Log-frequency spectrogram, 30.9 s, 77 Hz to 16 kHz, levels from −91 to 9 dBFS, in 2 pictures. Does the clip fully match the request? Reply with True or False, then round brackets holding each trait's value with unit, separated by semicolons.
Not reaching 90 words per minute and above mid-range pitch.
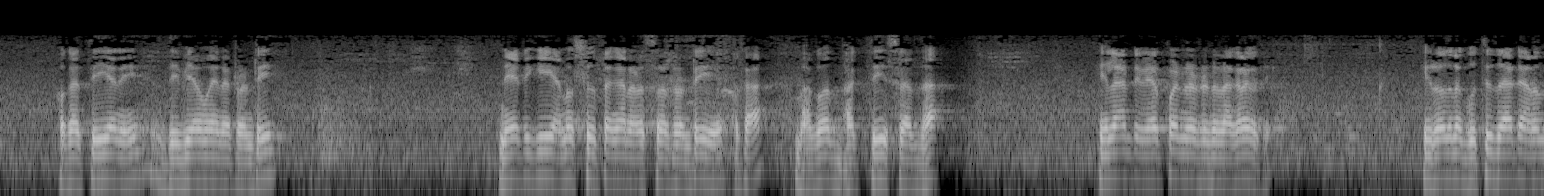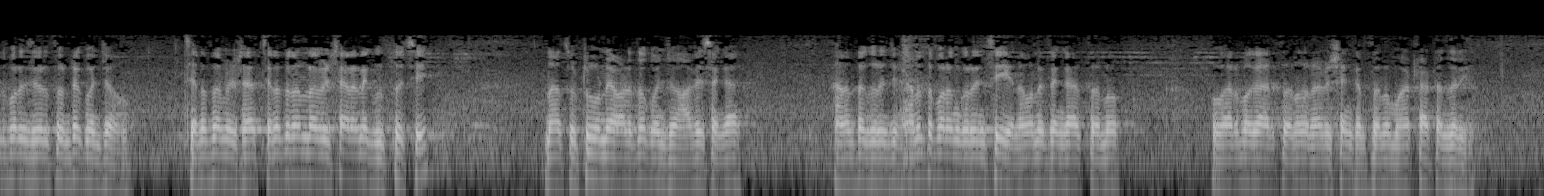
False (80 wpm; 115 Hz)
